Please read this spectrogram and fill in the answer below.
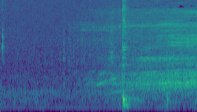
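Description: Heat gun starting up: after a near-silent second its fan spins up with a rising whine, a click sounds about a second and a half in, and it settles into a steady blowing hum.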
